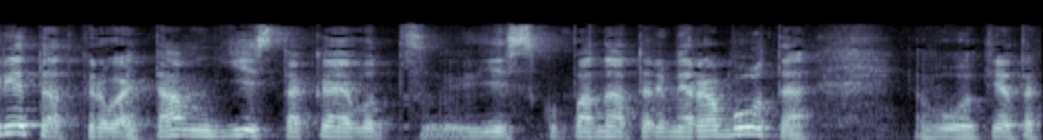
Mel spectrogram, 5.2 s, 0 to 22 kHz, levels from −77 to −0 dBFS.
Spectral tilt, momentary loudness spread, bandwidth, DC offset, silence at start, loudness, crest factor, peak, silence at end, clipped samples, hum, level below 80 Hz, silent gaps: -3 dB/octave; 9 LU; 11 kHz; under 0.1%; 0 s; -19 LUFS; 16 dB; -2 dBFS; 0 s; under 0.1%; none; -54 dBFS; none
